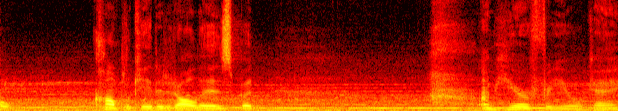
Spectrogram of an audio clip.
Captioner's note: sighs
